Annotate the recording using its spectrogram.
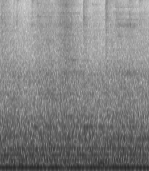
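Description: Steady low machine hum with an even hiss behind it, unchanging throughout.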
